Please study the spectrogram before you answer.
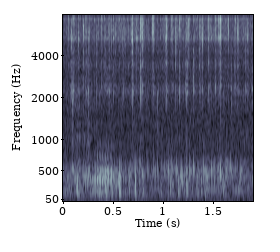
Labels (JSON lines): {"label": "biophony", "recorder": "HydroMoth"}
